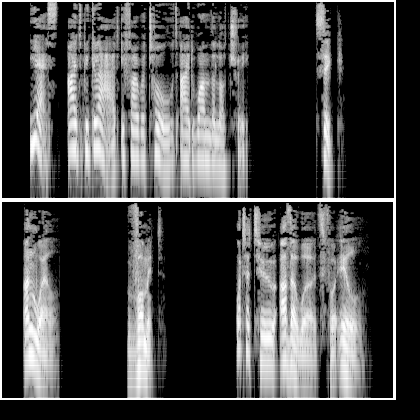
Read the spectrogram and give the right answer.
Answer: Two other words for ill are sick and unwell.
